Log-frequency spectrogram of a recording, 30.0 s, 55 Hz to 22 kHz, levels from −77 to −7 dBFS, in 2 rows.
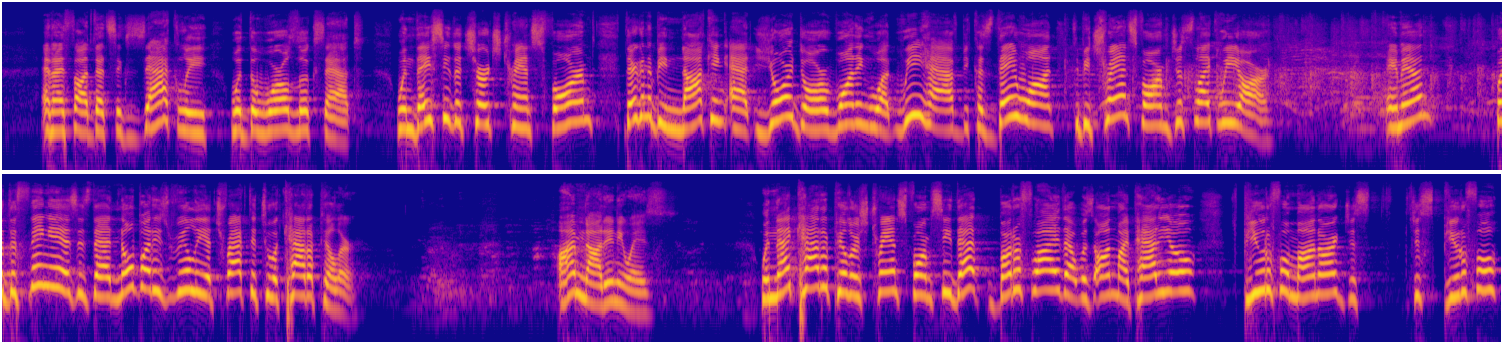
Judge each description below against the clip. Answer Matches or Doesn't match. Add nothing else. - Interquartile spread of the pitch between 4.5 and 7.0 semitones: Matches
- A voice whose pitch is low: Doesn't match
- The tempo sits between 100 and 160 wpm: Matches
